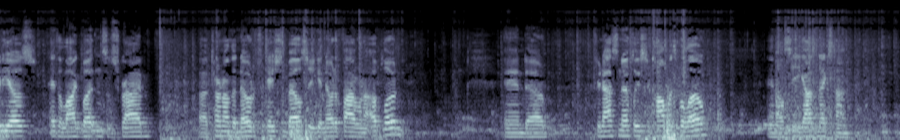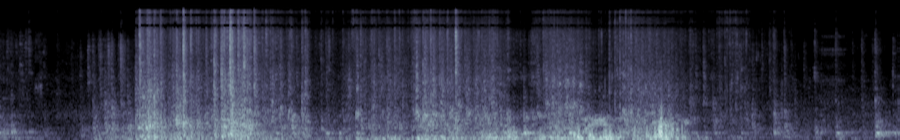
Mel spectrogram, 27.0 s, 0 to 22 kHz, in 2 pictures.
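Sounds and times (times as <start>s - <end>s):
pigeons cooing: 2.5s - 12.2s, 17.6s - 24.4s.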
